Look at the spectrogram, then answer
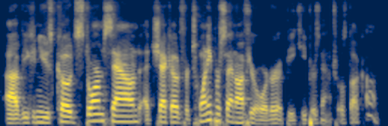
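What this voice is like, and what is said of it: Strained, worn-out voice. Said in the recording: “you can tell my voice is a little bit shot”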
